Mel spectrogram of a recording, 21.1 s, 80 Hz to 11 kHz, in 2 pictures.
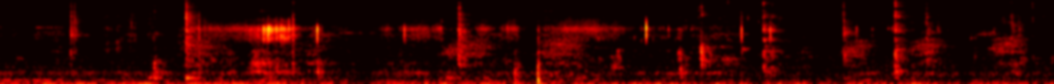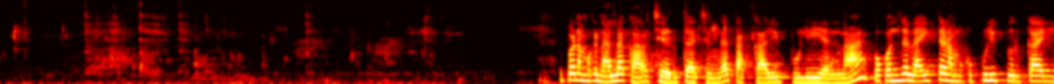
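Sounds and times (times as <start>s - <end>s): hands squeezing wet food: 0.7s - 16.0s.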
